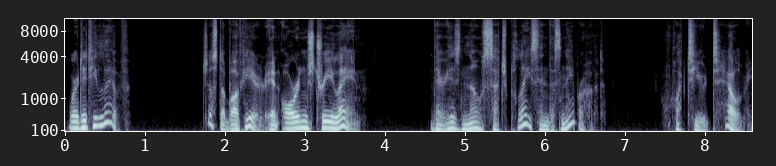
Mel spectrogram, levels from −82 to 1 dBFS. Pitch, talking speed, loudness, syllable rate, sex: 130 Hz, 170 wpm, -18 LUFS, 5.7 syllables/s, male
